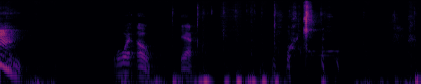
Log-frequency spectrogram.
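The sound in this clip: Typing on a computer keyboard: a dense run of rapid, uneven keystroke clicks fills the second half, after a breathy gasp and a short pause at the start.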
